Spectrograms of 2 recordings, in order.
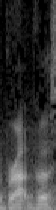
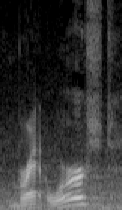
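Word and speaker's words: Bratwurst: lunch before starting the tour had a a brat verse sausage cuz I thought well when in Rome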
